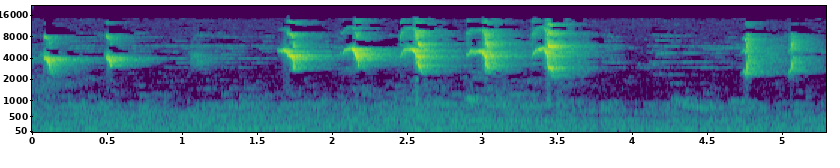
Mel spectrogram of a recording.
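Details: Male long-tailed shrike in full vigorous song, used to coax silent shrikes to sing: bright, sharp, high chipping notes, at first in spaced pairs, then a steady series of louder strokes, pausing before two final notes.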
